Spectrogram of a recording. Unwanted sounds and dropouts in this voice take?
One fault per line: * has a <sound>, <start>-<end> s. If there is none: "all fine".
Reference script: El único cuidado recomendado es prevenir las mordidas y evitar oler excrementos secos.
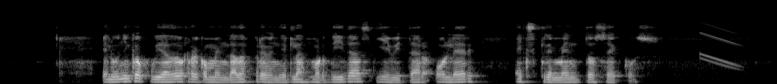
* has a chirp, 7.0-7.5 s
